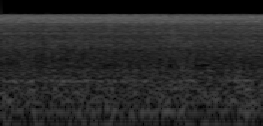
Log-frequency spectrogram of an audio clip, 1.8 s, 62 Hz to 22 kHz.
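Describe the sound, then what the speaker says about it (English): Steady, loud, continuous hiss of steam venting from a pressure canner while home-canning Swiss chard, unbroken and alone. "We want 10 minutes of steam."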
